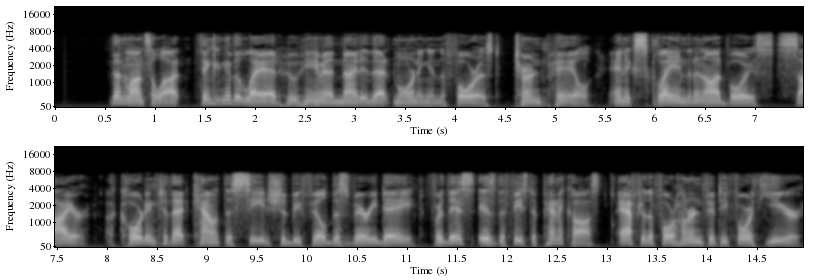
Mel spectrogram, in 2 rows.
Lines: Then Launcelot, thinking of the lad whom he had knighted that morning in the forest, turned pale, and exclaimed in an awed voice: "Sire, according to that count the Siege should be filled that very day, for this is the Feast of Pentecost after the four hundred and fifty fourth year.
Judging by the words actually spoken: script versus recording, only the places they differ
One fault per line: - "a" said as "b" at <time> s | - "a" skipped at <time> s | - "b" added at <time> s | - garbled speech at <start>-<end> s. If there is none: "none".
- "that" said as "this" at 10.2 s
